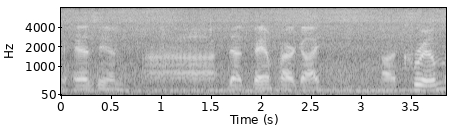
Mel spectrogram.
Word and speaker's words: Crim: Crim, as in crimson, which is not spelled with a K.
